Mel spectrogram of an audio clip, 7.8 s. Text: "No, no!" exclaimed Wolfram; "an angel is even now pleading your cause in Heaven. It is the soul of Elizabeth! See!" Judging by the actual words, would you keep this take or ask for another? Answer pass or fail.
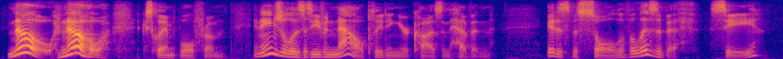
fail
